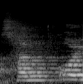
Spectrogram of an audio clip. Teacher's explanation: 뒤에 기역이 된소리가 나더란 말이야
